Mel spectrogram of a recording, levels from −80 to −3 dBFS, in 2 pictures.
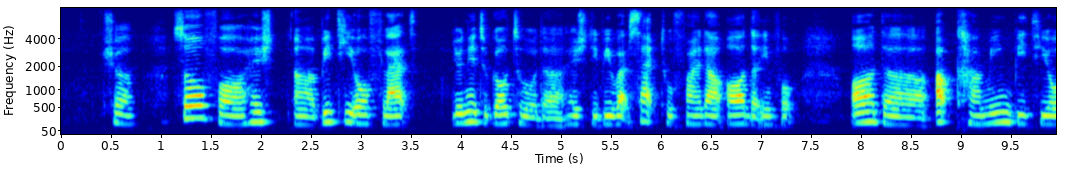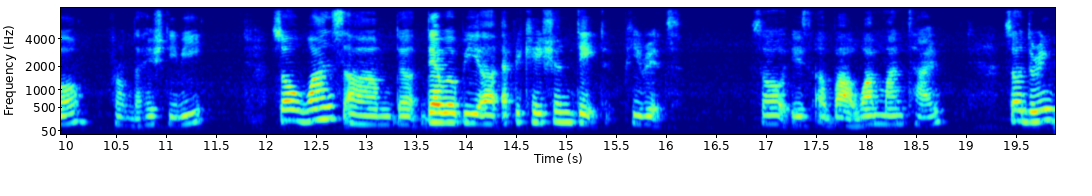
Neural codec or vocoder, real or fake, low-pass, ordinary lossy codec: none; real; none; none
